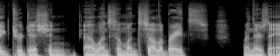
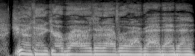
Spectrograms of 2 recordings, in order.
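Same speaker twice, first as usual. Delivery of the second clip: furious, yelled, insulting tone. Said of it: "And he starts yelling".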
